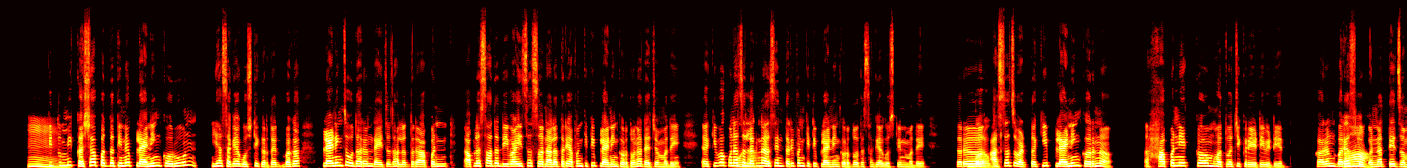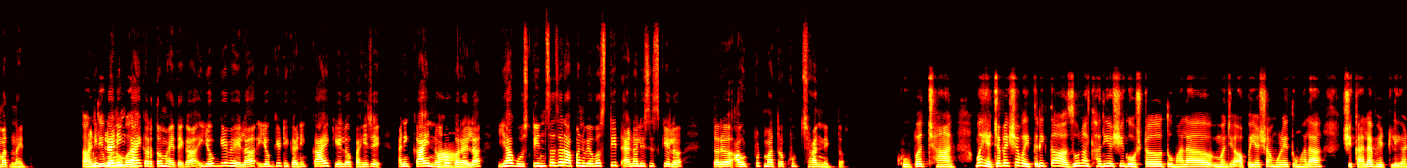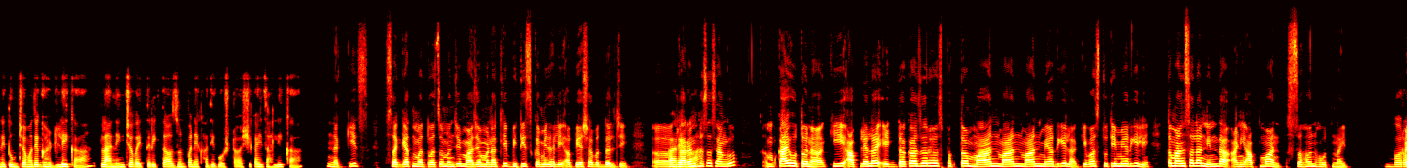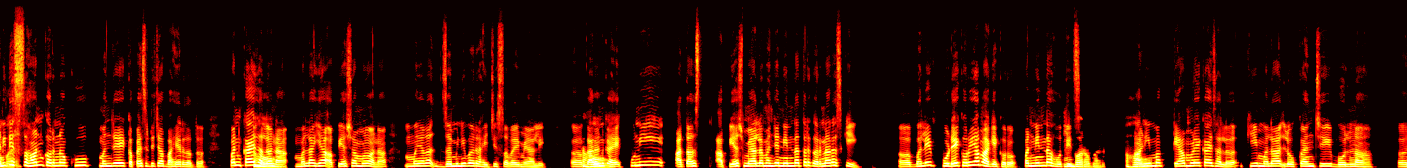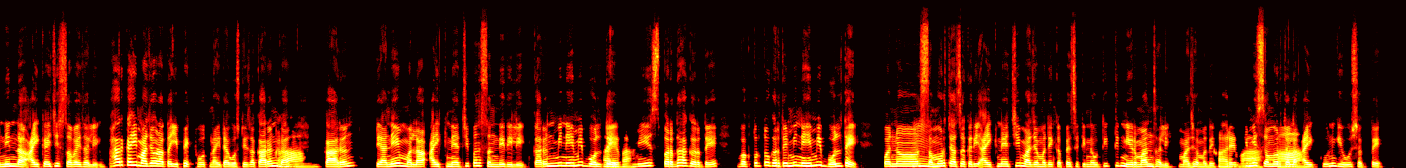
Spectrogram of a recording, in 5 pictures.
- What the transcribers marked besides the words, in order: in English: "प्लॅनिंग"; in English: "प्लॅनिंगचं"; in English: "प्लॅनिंग"; in English: "प्लॅनिंग"; in English: "प्लॅनिंग"; in English: "प्लॅनिंग"; other background noise; in English: "ॲनालिसिस"; in English: "प्लॅनिंगच्या"; tapping
- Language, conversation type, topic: Marathi, podcast, अपयशामुळे सर्जनशील विचारांना कोणत्या प्रकारे नवी दिशा मिळते?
